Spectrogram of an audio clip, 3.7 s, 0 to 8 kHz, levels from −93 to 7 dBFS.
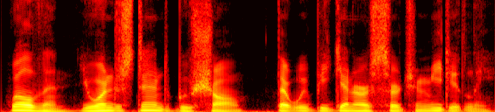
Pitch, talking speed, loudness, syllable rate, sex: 100 Hz, 180 wpm, -20 LUFS, 5.7 syllables/s, male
